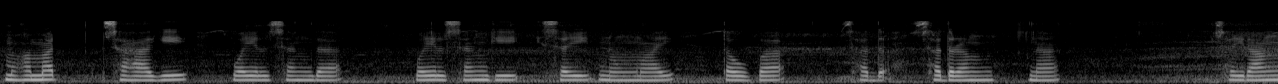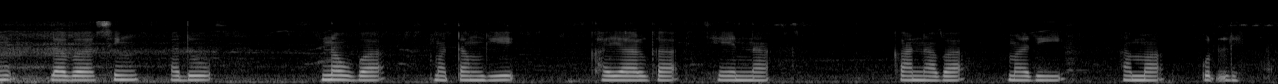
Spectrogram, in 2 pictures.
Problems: background sounds at intervals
